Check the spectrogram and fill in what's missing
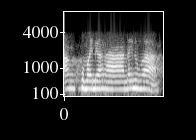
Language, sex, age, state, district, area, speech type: Bodo, female, 45-60, Assam, Chirang, rural, conversation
